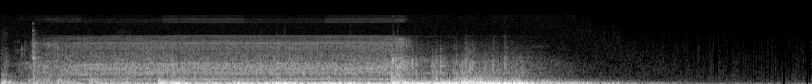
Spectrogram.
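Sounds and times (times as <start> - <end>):
alien door: 0.0 - 6.2.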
